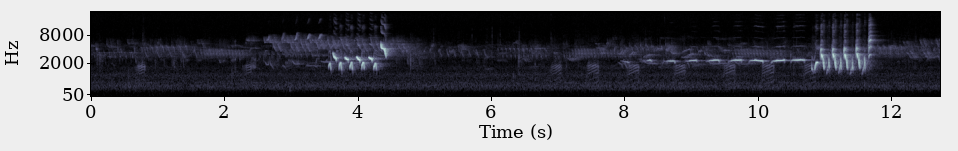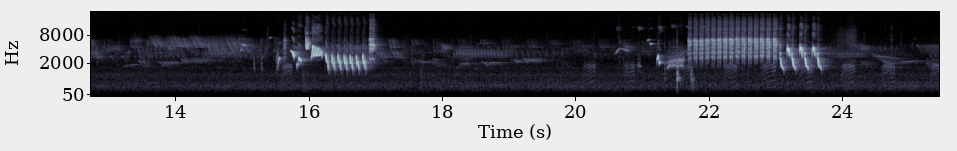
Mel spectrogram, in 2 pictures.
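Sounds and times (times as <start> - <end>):
Common nightingale song: 0.0 - 25.4.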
